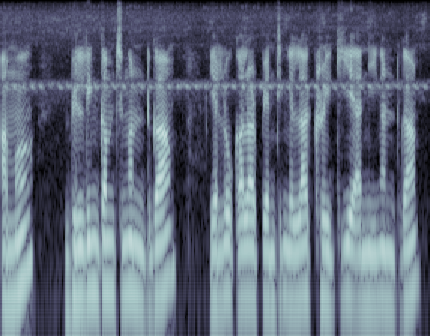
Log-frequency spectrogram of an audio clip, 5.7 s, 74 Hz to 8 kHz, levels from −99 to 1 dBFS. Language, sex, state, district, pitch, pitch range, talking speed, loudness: Wancho, male, Arunachal Pradesh, Longding, 130 Hz, 120-140 Hz, 135 wpm, -20 LUFS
